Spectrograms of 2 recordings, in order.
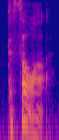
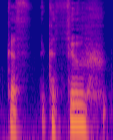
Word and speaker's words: Cthulhu: It should be Cthulha. Cthulhu. But there, why is it a who? It wouldn't be more of a hue?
